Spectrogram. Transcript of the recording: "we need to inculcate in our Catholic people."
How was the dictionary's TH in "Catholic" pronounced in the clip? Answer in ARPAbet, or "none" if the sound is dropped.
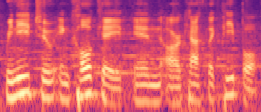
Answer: TH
